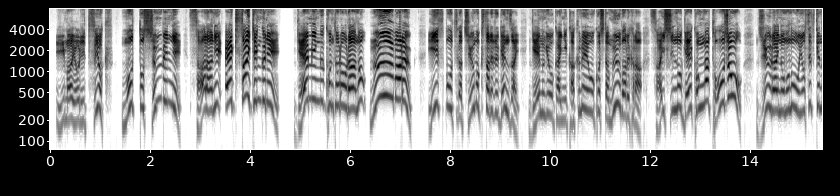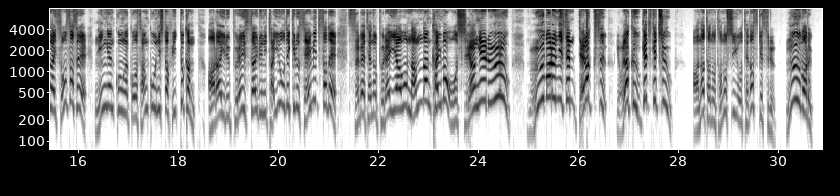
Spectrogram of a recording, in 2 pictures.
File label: male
